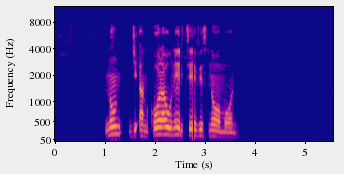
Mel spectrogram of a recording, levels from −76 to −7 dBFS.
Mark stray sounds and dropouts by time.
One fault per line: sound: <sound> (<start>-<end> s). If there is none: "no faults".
sound: dropout (2.8-2.8 s)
